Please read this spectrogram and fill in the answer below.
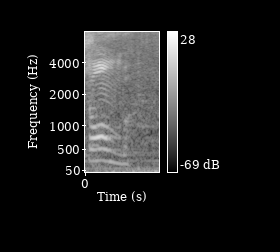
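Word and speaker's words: tomb: that right pronunciation RMA CH T MB right pronunciation Tom Tom Right pronunciation Tom let me count how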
